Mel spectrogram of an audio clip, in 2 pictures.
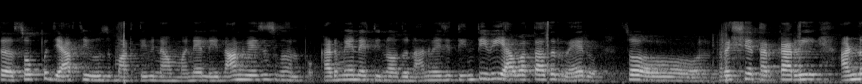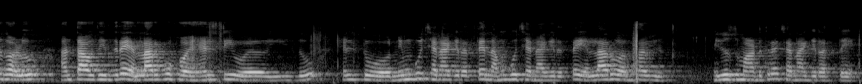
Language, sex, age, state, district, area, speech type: Kannada, female, 30-45, Karnataka, Bangalore Rural, urban, spontaneous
